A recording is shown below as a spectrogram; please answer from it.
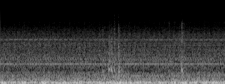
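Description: A steady low rumble with a faint constant hum, and two light clicks a little past one second in as a car's driver door is opened.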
